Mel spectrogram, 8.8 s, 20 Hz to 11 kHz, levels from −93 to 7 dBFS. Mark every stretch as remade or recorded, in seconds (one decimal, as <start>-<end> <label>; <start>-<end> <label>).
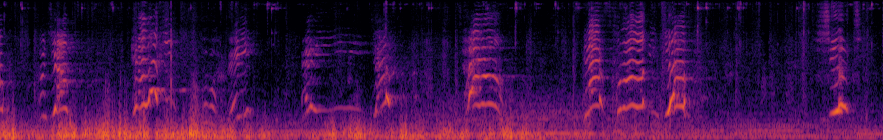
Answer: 0.0-8.8 recorded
